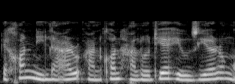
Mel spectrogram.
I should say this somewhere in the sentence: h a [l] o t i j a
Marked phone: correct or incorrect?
correct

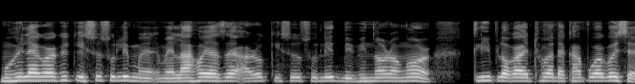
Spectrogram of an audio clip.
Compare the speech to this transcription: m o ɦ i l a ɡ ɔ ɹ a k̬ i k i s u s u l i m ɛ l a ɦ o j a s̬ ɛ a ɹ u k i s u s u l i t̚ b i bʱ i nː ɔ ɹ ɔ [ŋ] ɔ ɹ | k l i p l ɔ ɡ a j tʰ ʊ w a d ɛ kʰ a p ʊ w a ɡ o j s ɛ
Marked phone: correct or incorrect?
correct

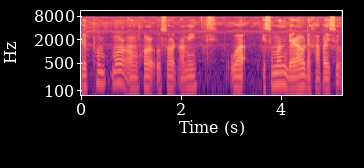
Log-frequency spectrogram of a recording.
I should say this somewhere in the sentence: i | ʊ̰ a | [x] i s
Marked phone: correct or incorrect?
incorrect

